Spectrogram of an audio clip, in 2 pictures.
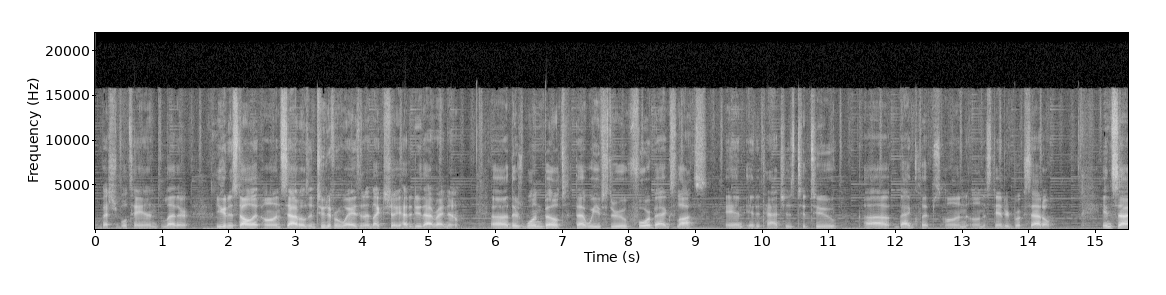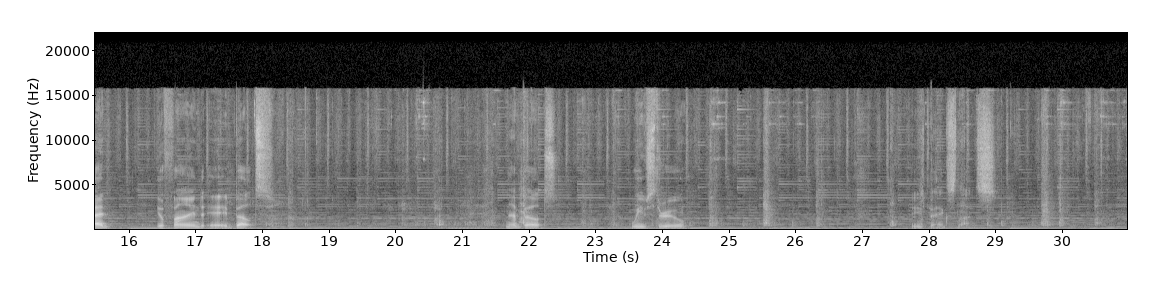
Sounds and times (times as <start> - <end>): Speech: 0.0 - 14.4, 15.1 - 15.8, 16.4 - 18.2, 21.6 - 22.4, 23.5 - 24.4, 27.7 - 29.0
Music: 0.0 - 30.9.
